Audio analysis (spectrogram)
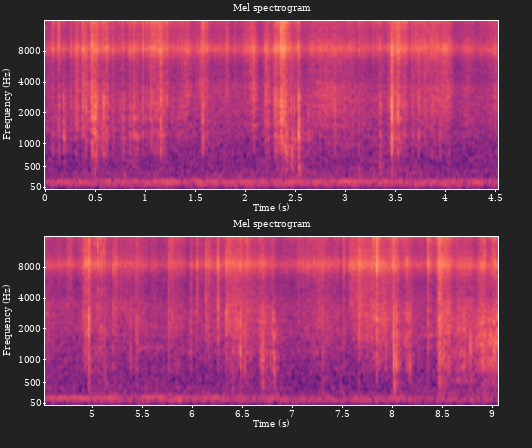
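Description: Bare hands squeeze and crush dry, grainy sandy clay lumps in a red plastic basin, breaking them into crumbling powder. A steady gritty crunching runs throughout, dotted with sharp, bright crackles and snaps over a low, muffled rumble.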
